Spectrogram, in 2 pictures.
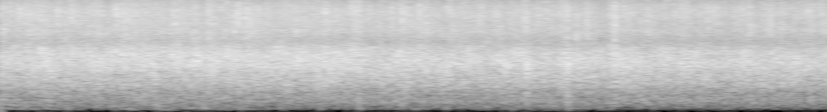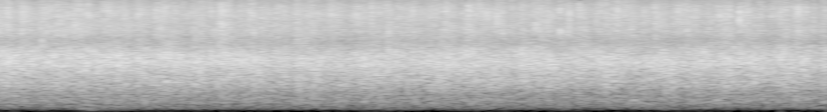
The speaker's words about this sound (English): We thank all the candidates for governor for being with us. J.B. Pritzker, Chris Kennedy, State Senator Daniel Biss, Bob Diver, Dr. Robert Marshall, and T.O. Hardeman. Let's offer a round of applause for our candidates.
